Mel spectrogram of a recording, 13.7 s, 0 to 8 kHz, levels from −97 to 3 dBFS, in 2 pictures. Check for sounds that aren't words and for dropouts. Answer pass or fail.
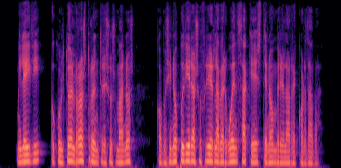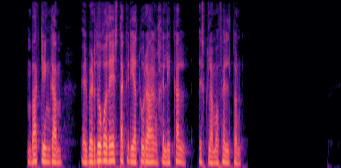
pass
